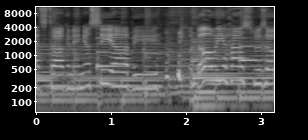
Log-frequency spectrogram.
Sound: laughs

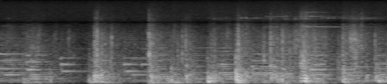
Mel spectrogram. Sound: spurs clinking

